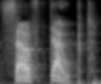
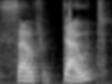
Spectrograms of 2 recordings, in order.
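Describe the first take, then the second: First: The B sound in doubt is pronounced. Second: The B sound in doubt is silent. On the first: The speaker calls it wrong. "and not self-doubt" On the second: The speaker calls it right. "the B is silent. So we say self-doubt"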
